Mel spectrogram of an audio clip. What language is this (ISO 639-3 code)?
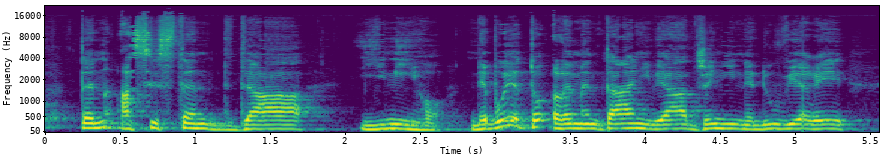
ces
